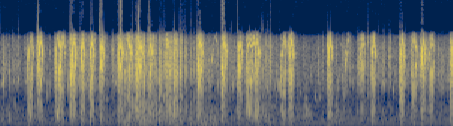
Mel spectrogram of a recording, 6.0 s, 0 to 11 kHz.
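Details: Feeding flock of house sparrows, as many as 19 together at a Collado Villalba feeder, chirping steadily: a rapid run of short, sharp notes, densest in the first half.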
